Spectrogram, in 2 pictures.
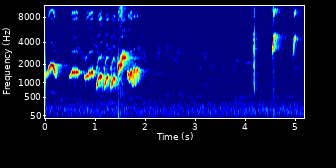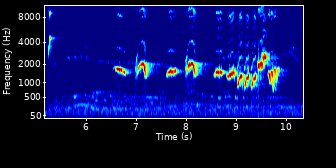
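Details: Murai batu, the white-rumped shama, in a lure recording meant to make birds sing: bursts of rapid varied whistles and slurred notes, a few sharp high clicks in a pause, then another long rich whistled phrase.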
